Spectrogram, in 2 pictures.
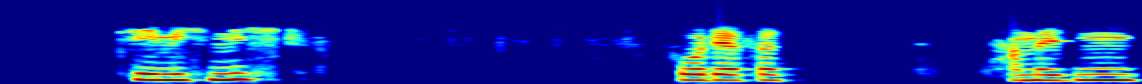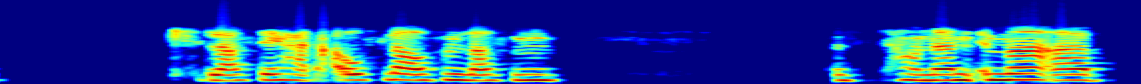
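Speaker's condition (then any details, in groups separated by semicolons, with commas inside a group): Stuttering; covert stuttering, first consciously noticed around age 10, hidden until age 21; no longer hiding stuttering, regularly reads Gospel and Epistle aloud in church as lector; reading aloud not stutter-free, anticipates hard words, formerly hid stutter with filler words and word swapping; blocks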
